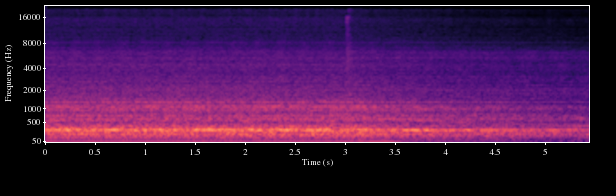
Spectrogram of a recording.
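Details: ILG 10-P blower, 1/3 HP 3,400 RPM three-phase motor on single-phase 240 V via a 10 µF static converter, heard from the motor side: steady drone with a gritty rumble and a whirr fading at spin-down, from worn bearings not yet replaced.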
